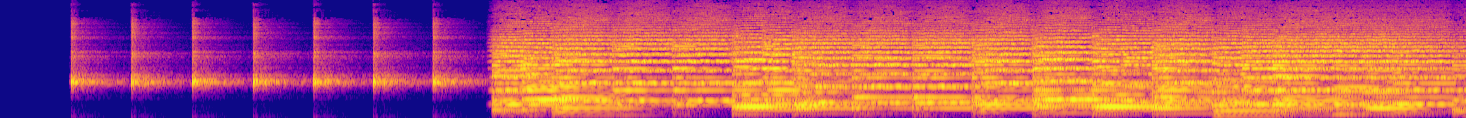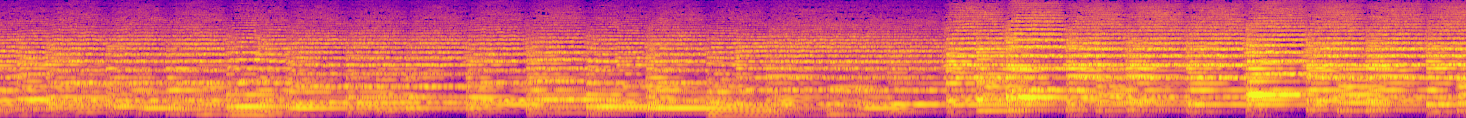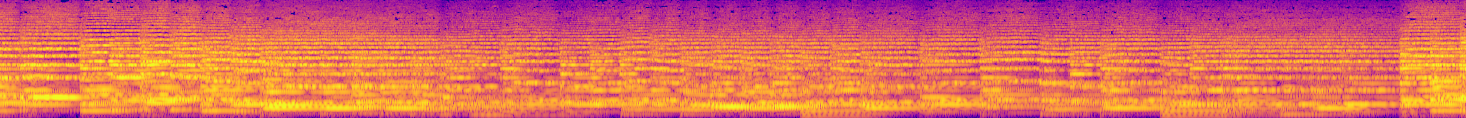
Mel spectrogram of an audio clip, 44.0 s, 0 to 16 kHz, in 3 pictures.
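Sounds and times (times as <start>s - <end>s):
piano in a backing track: 4.9s - 43.9s
violin in a backing track: 4.9s - 43.9s.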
